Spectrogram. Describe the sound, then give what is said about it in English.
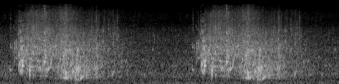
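Two bursts of sloshing, splashing liquid, each lasting under a second with a pause between, as someone dunks under and surfaces in a pool of clear liquid candy mistaken for waterfall water. Moderately loud, no voices. “I'm gonna dunk myself under and...”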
